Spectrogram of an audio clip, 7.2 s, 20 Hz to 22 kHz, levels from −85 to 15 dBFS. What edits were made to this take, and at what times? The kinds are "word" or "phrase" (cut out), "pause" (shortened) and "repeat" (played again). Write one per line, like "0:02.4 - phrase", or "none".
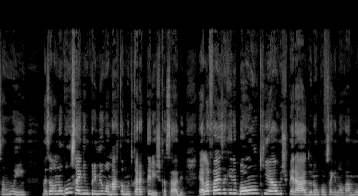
none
